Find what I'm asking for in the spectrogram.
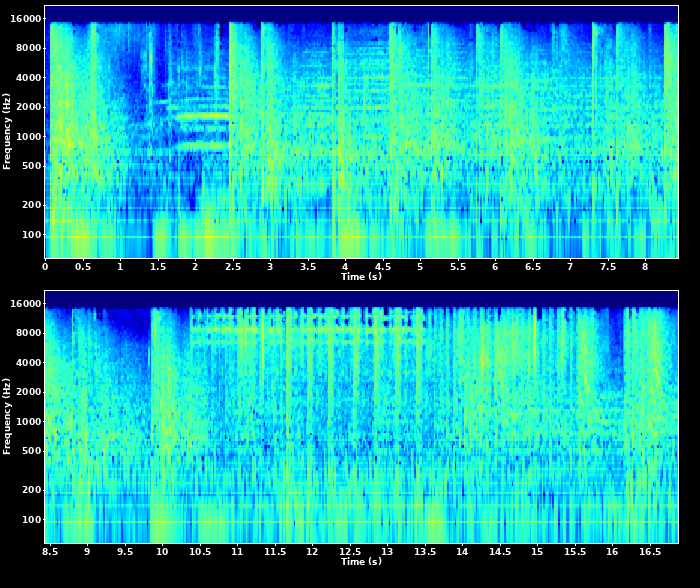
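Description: Machine guns and mountain artillery of the Ottoman resistance fire in dense, loud volleys: rapid bursts of rattling shots mixed with heavy booms and echoing blasts, continuing without pause throughout.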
